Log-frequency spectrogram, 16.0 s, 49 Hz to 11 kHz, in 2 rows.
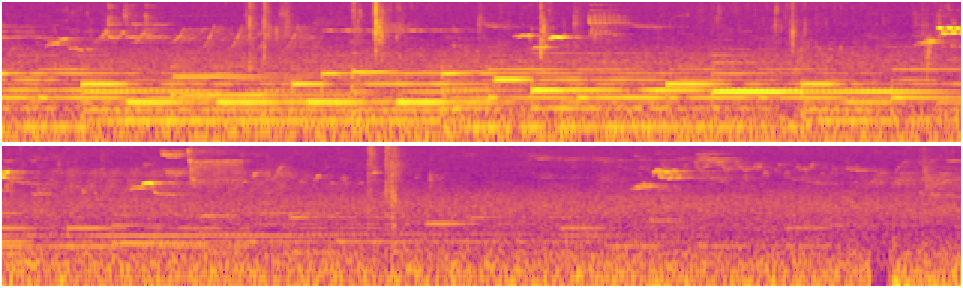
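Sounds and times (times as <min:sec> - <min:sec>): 
wood thrush singing: 0:00.0 - 0:13.0
birds chirping faintly: 0:00.0 - 0:15.9.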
